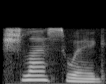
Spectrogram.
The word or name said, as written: Schleswig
